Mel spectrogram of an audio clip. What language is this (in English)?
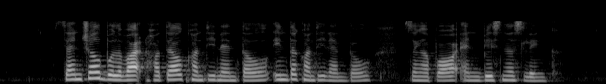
English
